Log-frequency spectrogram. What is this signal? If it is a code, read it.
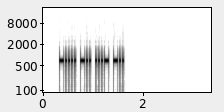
Morse code, heard as a keyed tone, about 40 wpm, 700 Hz. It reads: 6DVD
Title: All Cut Numbers - 4-Digit 40wpm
